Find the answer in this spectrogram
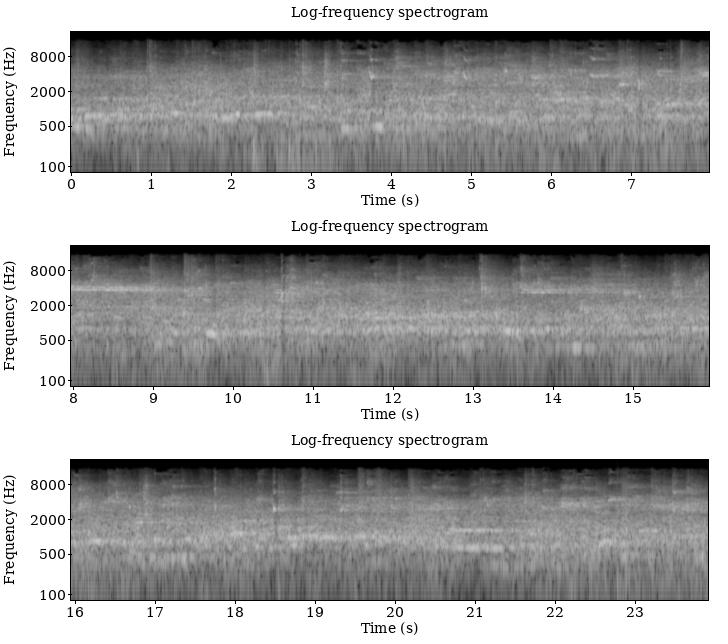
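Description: Live indoor basketball game: a basketball bouncing on the hardwood court, sneakers squeaking now and then, and players and spectators calling out indistinctly, all echoing in a large gym.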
